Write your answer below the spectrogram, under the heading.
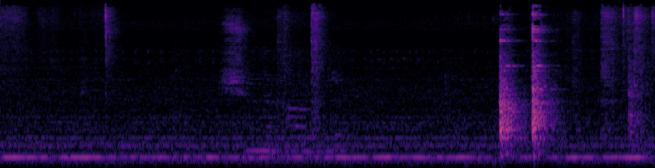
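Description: Two sharp clinks of dishes or kitchen utensils knocking together about five seconds in, over a steady low hum.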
